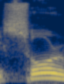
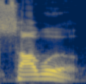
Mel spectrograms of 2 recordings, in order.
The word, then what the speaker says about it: sour: as for you are people mispronounce that people say sore it is not correct it is sour the milk has become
